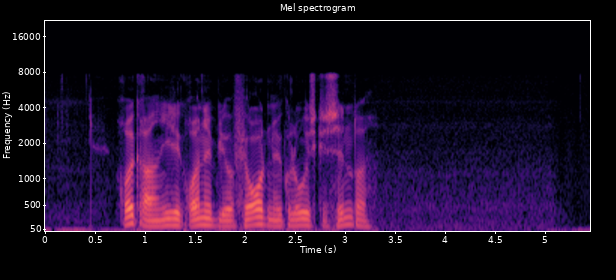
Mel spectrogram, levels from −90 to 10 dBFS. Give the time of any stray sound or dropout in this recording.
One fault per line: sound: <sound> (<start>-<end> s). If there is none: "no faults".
no faults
